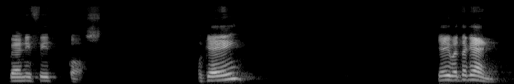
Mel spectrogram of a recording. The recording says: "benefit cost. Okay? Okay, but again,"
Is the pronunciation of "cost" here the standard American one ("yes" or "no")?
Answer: yes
